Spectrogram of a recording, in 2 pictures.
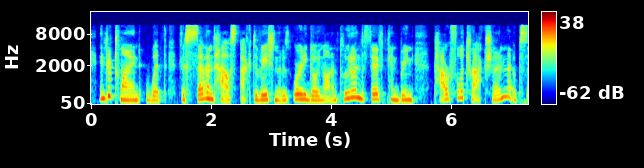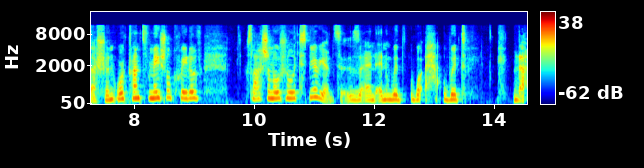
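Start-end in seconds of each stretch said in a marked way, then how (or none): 11.8-14.5 stuttering and stumbling over words, said more quietly. Explaining something to listeners and tripping over the words, stuttering. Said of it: "I'm stuttering".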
